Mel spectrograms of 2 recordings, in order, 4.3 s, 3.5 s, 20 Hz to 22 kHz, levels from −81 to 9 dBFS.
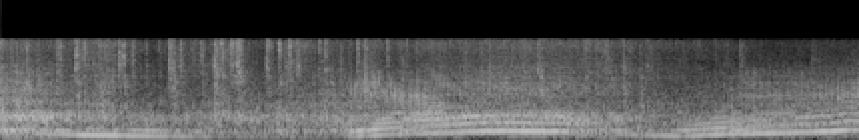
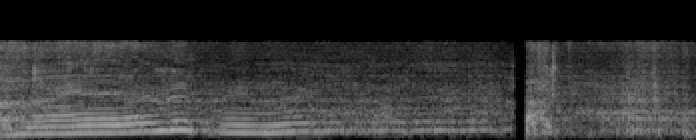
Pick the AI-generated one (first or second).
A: second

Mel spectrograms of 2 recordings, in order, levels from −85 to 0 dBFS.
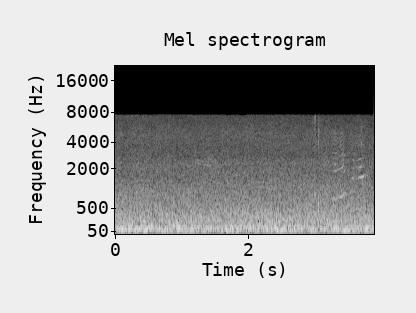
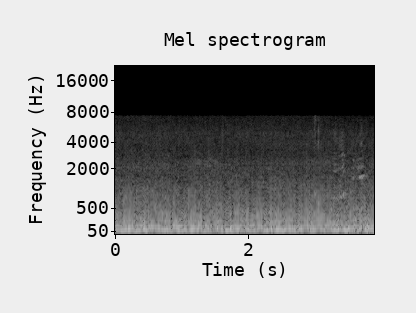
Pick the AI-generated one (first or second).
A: second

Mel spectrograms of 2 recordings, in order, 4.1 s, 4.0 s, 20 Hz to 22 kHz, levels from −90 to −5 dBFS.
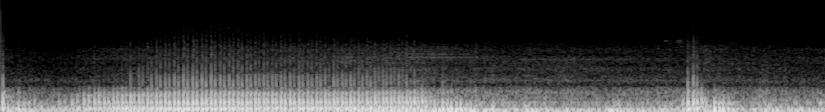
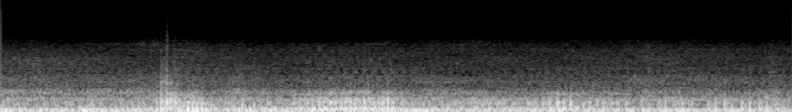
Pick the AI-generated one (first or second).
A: second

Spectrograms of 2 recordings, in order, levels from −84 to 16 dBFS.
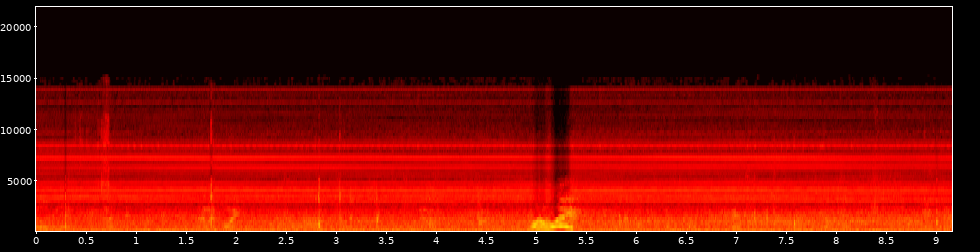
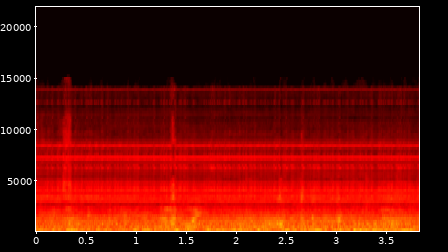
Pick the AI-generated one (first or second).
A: second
